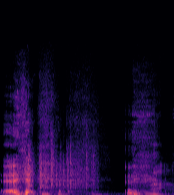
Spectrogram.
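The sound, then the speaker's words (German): A die clatters and tumbles across a hard tabletop in two short rattling bursts separated by a brief pause, fairly loud, with faint vocal sounds mixed in; it is rolled to set how much time a person gets to introduce themselves. “Wir haben dafür beim Marketisch einen Würfel, wo ihr dürft eure Zeit, zum euch selber, eure Firma, was ihr möchtet, denen Zeit vorstellen, die ihr würfelt.”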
